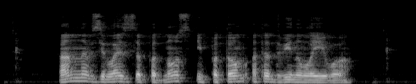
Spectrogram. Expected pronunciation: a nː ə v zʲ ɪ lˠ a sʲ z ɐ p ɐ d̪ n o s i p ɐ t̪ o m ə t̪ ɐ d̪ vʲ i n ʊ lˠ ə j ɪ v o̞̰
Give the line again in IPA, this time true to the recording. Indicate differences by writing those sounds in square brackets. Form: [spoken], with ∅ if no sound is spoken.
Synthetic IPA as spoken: a nː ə v zʲ ɪ lˠ a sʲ z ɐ p ɐ d̪ n o s i p ɐ t̪ o m [ɐ] t̪ ɐ d̪ vʲ i n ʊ lˠ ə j ɪ v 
